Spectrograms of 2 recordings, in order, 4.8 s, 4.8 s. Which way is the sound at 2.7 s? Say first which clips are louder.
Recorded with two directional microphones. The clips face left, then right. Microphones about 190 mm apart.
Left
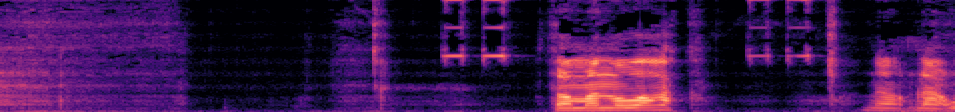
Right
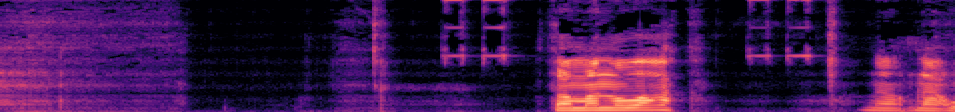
Right 3 dB; 20° right (ahead or behind).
